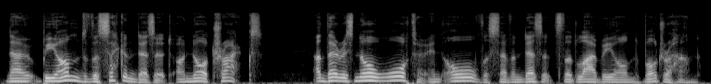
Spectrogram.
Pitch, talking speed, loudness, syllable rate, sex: 130 Hz, 185 wpm, -21 LUFS, 4.9 syllables/s, male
